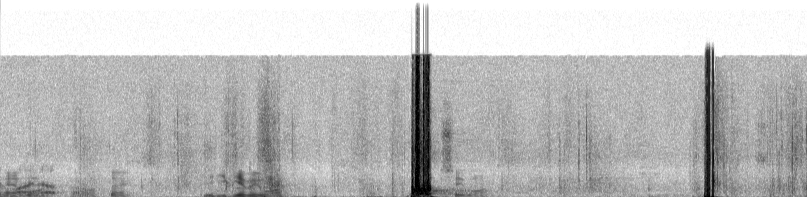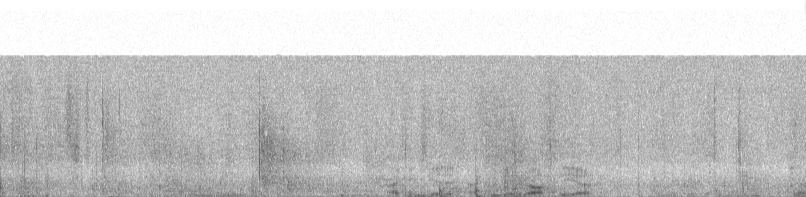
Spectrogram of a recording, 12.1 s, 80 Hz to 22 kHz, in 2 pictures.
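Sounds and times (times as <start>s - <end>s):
faint room noise: 0.0s - 12.0s
sharp loud thump: 3.0s - 3.4s.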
